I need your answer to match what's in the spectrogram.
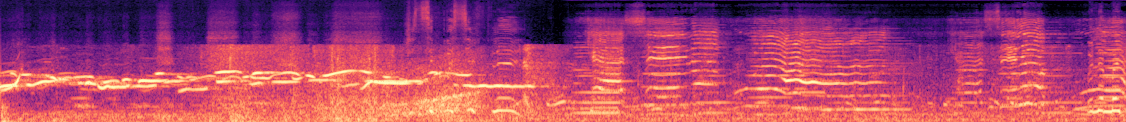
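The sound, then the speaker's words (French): People in a metro casually whistle a wandering tune for several seconds while looking up in the air, over a murmur of background noise, then voices take over with animated talking. “On regarde en l'air et on siffle.”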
